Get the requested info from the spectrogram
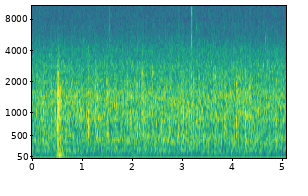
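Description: Steady rain falling, with scattered drops tapping on the window glass and one sharper tap about half a second in.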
